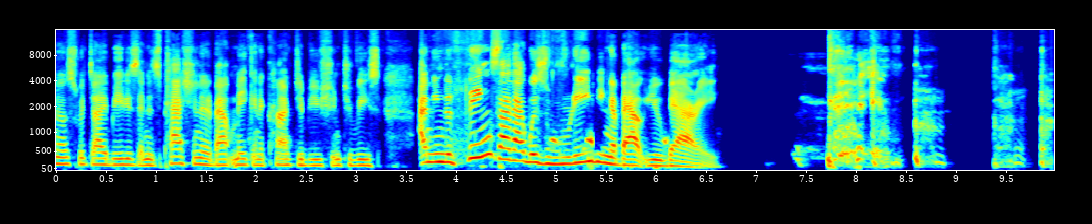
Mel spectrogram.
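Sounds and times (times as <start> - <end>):
speech: 0.0 - 6.7, 7.4 - 8.4
person coughing from excitement: 7.4 - 9.9.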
